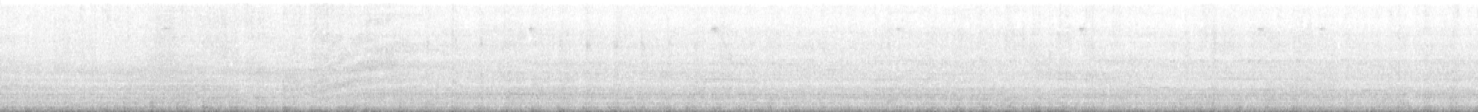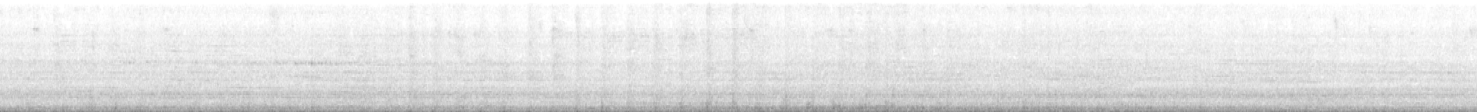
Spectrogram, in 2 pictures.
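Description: Freight cars, covered hoppers and boxcars, rolling steadily past: a continuous rumble of steel wheels on rail with clickety-clack over the rail joints.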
